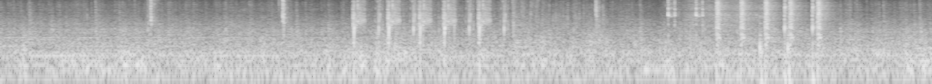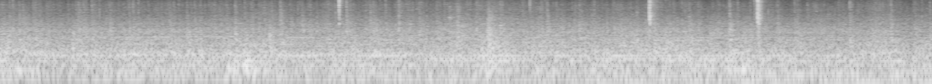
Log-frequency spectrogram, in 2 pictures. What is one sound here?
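Soft clicks tick in quick runs.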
